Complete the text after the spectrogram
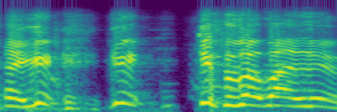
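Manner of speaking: mock high, loud yell, laughing.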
